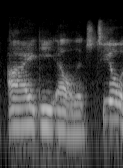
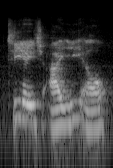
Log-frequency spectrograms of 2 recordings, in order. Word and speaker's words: Thiel: But again, my last name is spelled Thiel. It's Thiel. It's pronounced differently than it sounds in English, Thiel.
